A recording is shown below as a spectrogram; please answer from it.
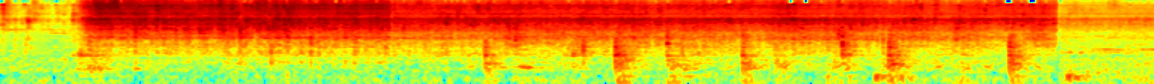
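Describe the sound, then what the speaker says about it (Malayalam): Brinjal for kichadi sautés in a hot pan with a steady loud sizzle, while a spoon stirs through it in repeated scraping strokes, and the frying hiss stays constant throughout. "നമുക്ക് നല്ലോണം ഒന്ന് വഴറ്റിയെടുക്കാം"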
